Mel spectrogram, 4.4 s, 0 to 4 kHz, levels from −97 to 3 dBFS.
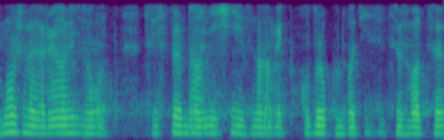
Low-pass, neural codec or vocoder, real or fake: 3.6 kHz; autoencoder, 22.05 kHz, a latent of 192 numbers a frame, VITS, trained on one speaker; fake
